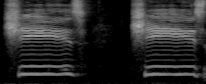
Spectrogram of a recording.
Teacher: the long E, your tongue is actually going to be at the highest position for a vowel sound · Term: long E sound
